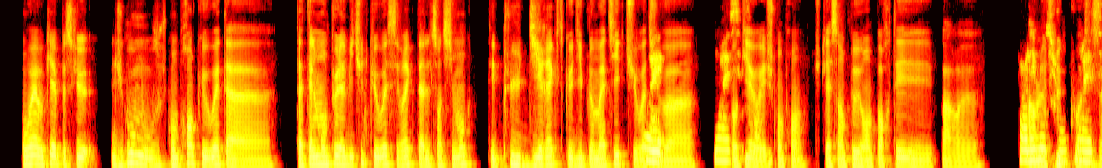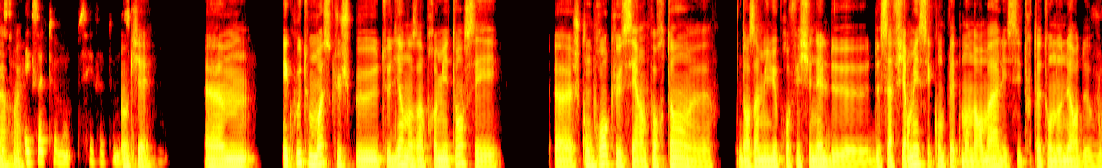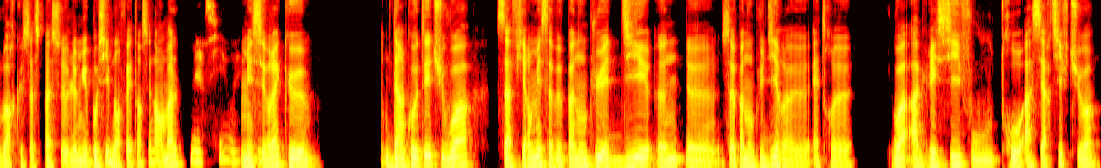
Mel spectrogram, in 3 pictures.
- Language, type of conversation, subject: French, advice, Comment puis-je m’affirmer sans nuire à mes relations professionnelles ?
- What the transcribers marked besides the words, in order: tapping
